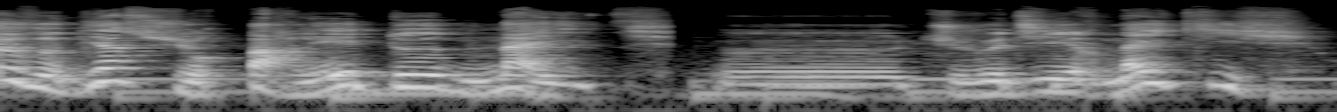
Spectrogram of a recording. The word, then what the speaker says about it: Nike: mot que vous avez déjà tous sans doute prononcé au moins une fois dans votre vie je veux bien sûr parler de nike tu veux dire nay qui en fait ne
